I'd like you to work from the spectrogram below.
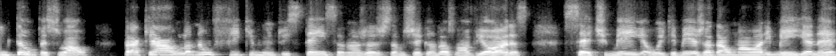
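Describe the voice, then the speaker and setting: A woman's normal speaking voice at medium pitch, with ordinary pitch variation, a moderate pace and a quiet background. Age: 60s. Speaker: teacher. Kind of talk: online lecture. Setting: online live class.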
